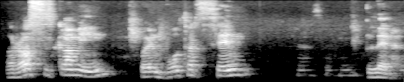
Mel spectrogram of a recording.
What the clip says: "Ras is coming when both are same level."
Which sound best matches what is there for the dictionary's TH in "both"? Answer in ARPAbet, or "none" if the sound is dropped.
T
